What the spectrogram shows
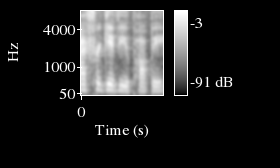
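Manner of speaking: ordinary delivery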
